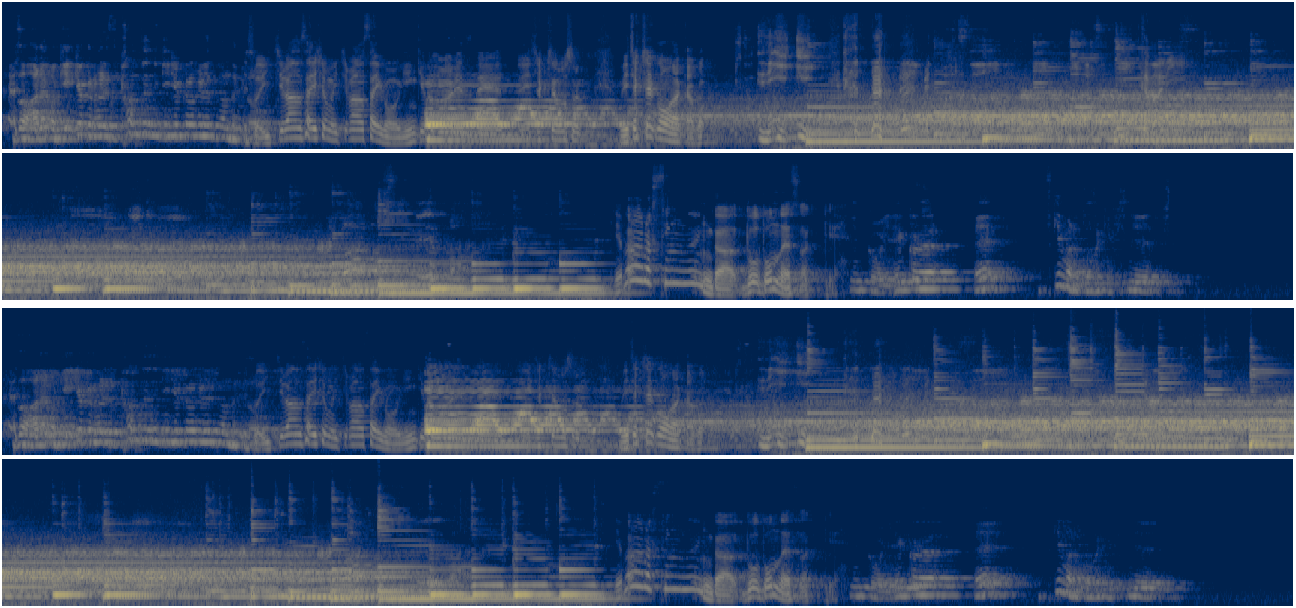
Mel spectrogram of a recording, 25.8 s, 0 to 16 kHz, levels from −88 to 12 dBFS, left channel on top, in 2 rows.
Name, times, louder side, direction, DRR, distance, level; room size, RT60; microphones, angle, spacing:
voice 1, 0.1-2.7 6.7-7.0 9.0-11.0 11.2-11.8 13.3-14.9 16.2-17.6 20.7-20.9 21.4-22.4 22.6-22.9 23.4-24.6, left 1 dB, 90° left, 7 dB, 8.0 m, -44 dB
voice 2, 2.5-7.1 7.6-9.2 11.2-11.9 19.1-21.3, left 3 dB, 50° left, 13 dB, 1.0 m, -41 dB
sound 1, 4.2-7.1 7.6-7.7 7.8-8.0 8.3-8.4 9.3-9.4 9.8-9.9, right 1 dB, 80° right, 2.1 m, -29 dB
sound 2, 6.3-17.2, equal, ahead, 1.5 m, -32 dB
Guitar, 7.7-19.0, right 1 dB, 60° right, 2.7 m, -30 dB
25.0 x 23.5 x 9.5 m, 0.72 s
head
